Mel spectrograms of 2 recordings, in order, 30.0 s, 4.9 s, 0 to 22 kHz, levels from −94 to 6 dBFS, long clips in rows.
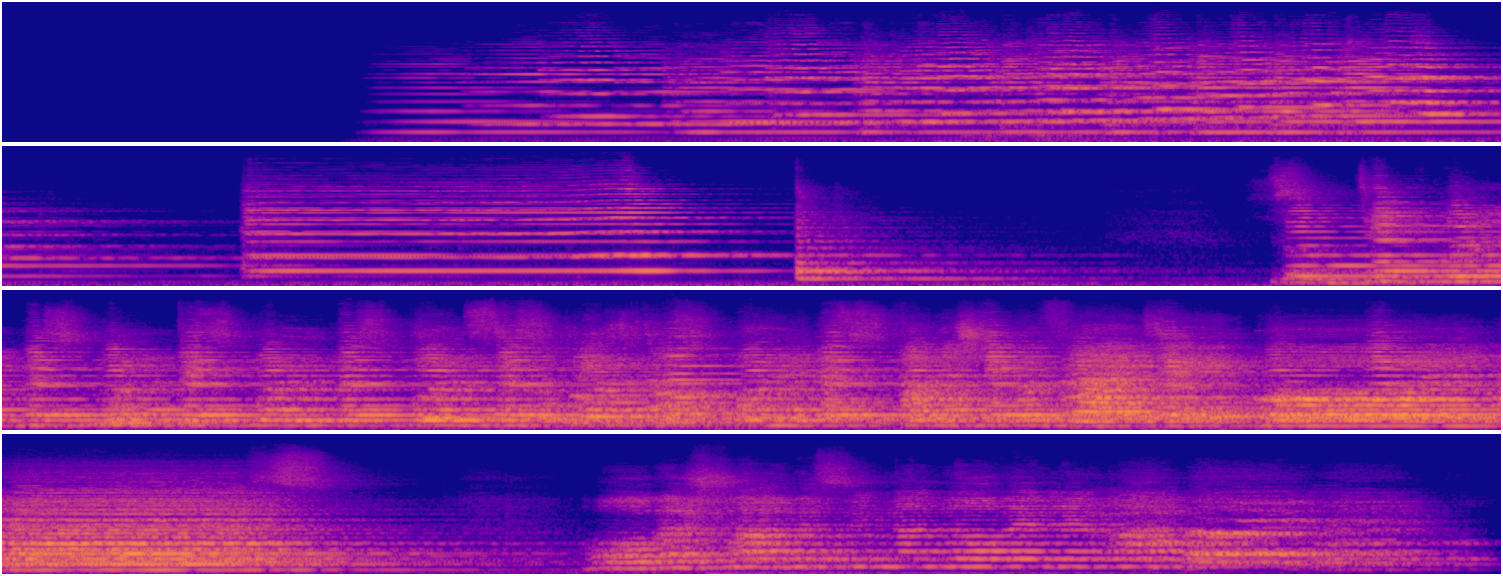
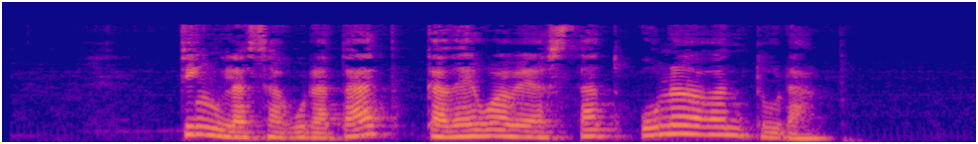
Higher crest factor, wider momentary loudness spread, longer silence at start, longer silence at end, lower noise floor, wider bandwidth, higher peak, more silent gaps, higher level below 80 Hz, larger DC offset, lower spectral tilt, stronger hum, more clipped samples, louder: about the same, 20 dB vs 18 dB; first, 18 LU vs 8 LU; first, 2 s vs 0.9 s; second, 0.1 s vs 0.75 s; first, under -90 dBFS vs -73 dBFS; first, 15 kHz vs 11.5 kHz; about the same, -8 dBFS vs -10 dBFS; neither; about the same, -66 dBFS vs -66 dBFS; neither; about the same, -5 dB/octave vs -5.5 dB/octave; neither; neither; about the same, -29 LUFS vs -27 LUFS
